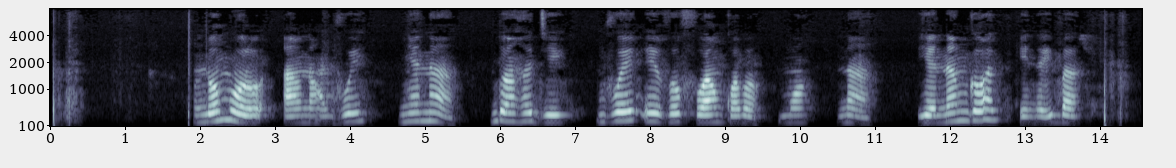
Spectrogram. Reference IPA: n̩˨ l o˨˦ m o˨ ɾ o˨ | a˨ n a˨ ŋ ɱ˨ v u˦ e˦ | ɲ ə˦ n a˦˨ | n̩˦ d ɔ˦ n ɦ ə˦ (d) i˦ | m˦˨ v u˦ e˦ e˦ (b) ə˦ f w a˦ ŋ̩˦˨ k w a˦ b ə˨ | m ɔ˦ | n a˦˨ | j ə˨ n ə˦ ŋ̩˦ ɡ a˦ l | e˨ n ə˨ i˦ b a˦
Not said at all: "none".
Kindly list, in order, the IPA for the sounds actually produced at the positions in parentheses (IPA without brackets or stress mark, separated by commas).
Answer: d, v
